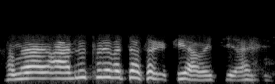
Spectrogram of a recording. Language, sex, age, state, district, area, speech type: Maithili, female, 18-30, Bihar, Madhepura, rural, conversation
